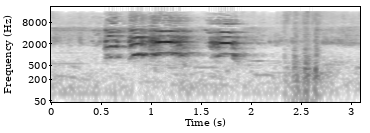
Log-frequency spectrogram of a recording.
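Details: Red junglefowl kept as a decoy bird gives a crow in two parts: a long strident phrase, then a shorter tailing note, followed by brief clattering noises.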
